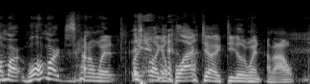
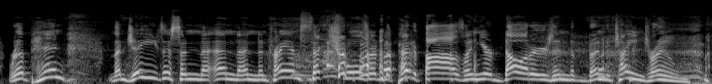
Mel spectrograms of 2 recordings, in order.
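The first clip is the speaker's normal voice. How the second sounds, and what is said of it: Slips back into former accent. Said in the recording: “All of a sudden, I just feel my accent going back as well.”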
